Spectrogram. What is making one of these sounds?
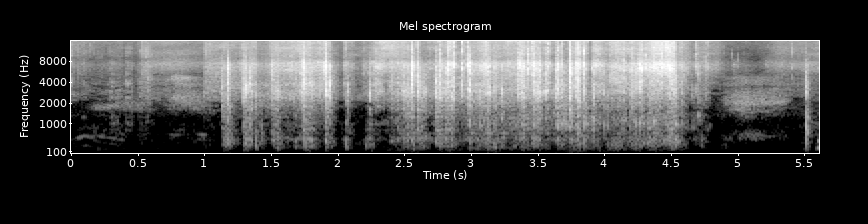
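Paper crinkles under a hand.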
